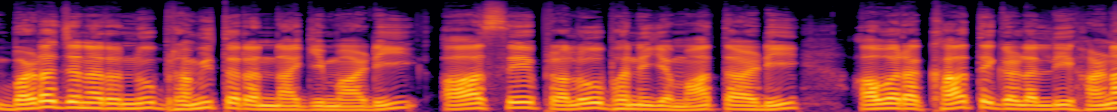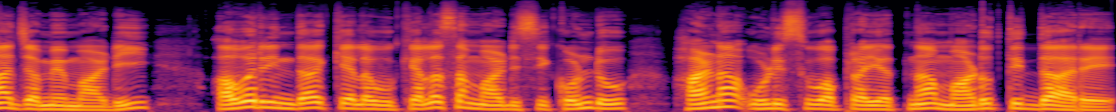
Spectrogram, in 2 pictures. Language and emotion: Kannada, neutral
